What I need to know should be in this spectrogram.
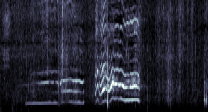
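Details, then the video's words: Abandoned monkey crying while hugging its owner's feet: a thin, steady whine near one pitch, then a louder, wavering cry with rising and falling bends, both with bright overtones, lasting about two seconds in a small quiet room. "Un pobre mono abandonado llorando abrazando los pies de su dueño"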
